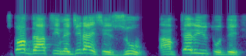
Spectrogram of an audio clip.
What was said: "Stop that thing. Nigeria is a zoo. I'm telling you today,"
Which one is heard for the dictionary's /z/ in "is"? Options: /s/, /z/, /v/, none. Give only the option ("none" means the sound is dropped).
/s/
